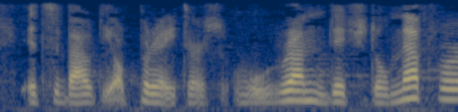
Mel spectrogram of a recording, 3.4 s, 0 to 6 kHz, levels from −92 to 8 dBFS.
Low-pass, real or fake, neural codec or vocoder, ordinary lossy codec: 5.4 kHz; real; none; none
